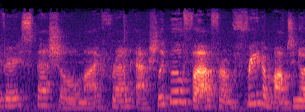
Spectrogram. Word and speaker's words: Buffa: Yeah, and then I was like, it's Buffa. It rhymes with loofah.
